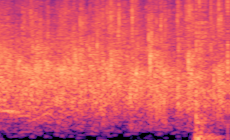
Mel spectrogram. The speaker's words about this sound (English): So give a good hand clap and honor our pastor.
